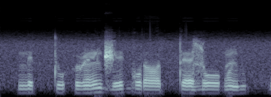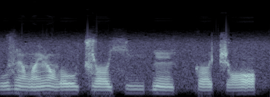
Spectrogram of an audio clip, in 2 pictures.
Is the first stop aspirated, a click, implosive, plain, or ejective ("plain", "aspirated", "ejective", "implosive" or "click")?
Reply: plain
